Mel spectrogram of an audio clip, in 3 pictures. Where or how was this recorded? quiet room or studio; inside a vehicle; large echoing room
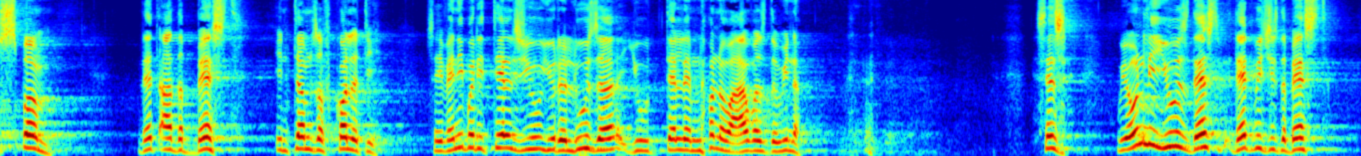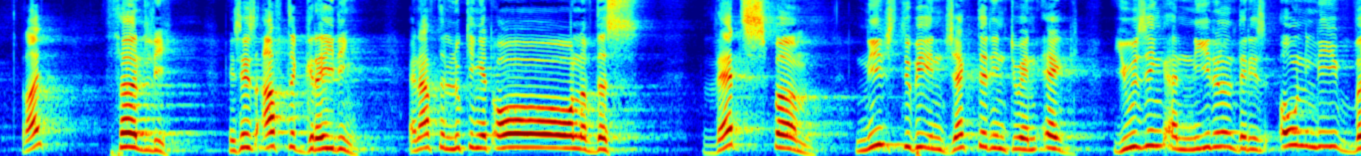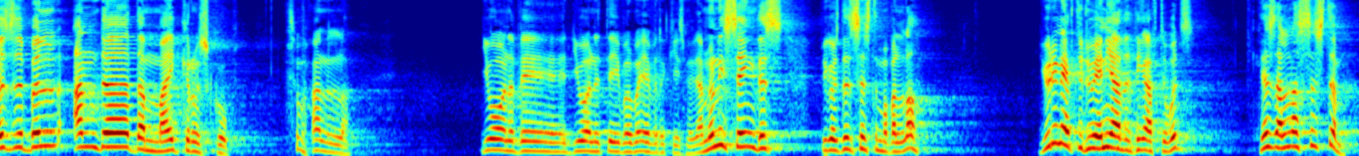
large echoing room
